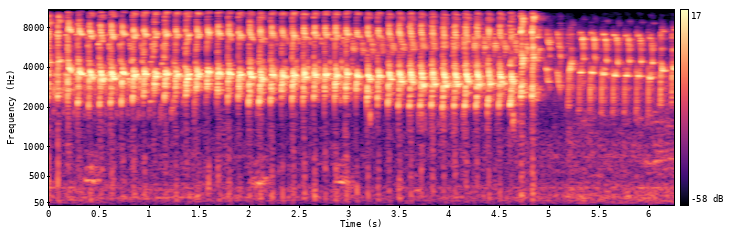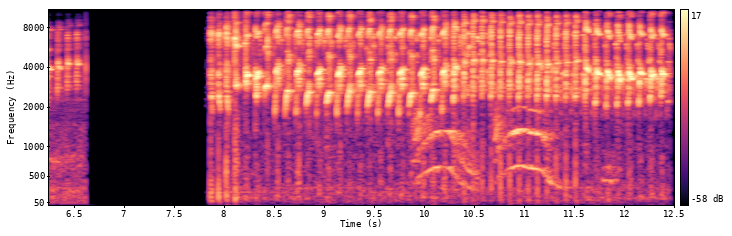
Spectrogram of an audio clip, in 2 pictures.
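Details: Extended lovebird ngekek meant to lure other lovebirds into singing: a long, fast, high-pitched chattering trill, a pause, then more trilling with a few lower arching calls in the background.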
